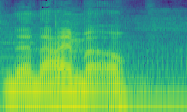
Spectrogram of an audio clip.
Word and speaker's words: Nanaimo: And is pronounced Nanaimo.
